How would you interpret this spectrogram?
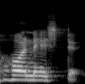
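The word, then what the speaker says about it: honest: आप देख रहे हैं आवर तो इधर एच एंड H Buddha हनेस्ट एस द H sound is silent H sound है साइलेंट सो आवर इज है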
